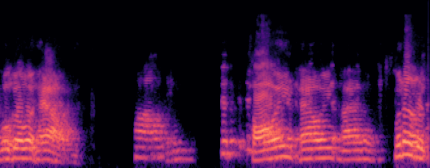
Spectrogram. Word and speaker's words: Halley: All right, we'll go with Hallie. Hallie, whatever his name was. We say Haley, in Great Britain, they say Hallie. Okay, but we'll say Hallie then.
